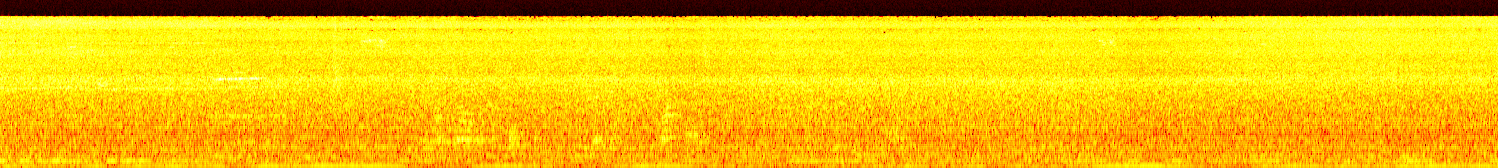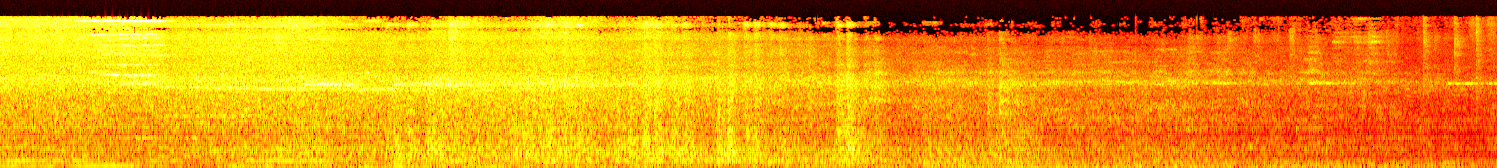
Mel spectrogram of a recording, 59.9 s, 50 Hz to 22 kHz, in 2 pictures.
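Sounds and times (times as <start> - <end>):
train rumbling along track: 0.0 - 59.9
wheel squeal: 31.5 - 33.4, 58.6 - 59.9.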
